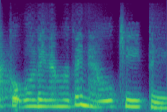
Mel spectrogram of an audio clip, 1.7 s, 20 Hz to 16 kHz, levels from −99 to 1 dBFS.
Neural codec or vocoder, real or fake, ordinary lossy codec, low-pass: codec, 44.1 kHz, 0.9 kbps, DAC; fake; none; 14.4 kHz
